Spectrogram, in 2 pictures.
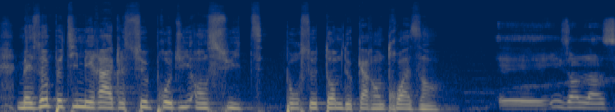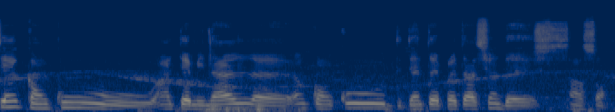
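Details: Adult male narrator, then a second adult male speaker; normal speech.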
